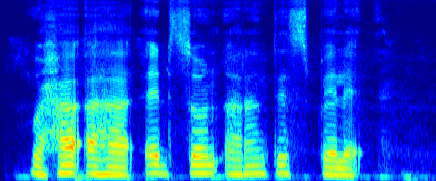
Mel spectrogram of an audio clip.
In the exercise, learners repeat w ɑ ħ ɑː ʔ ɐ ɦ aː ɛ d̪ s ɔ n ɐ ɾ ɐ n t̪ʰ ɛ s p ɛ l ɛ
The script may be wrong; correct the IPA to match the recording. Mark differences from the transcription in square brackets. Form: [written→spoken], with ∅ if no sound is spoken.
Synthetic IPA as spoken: w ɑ ħ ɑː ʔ ɐ ɦ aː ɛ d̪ s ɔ n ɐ ɾ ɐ n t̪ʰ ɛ s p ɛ l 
